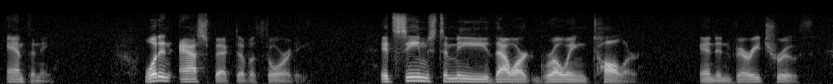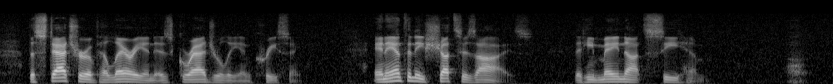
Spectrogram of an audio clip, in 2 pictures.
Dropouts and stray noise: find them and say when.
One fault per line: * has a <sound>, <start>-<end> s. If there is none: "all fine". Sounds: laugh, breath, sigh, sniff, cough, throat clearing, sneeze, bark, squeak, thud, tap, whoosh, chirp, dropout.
* has a breath, 16.2-16.5 s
